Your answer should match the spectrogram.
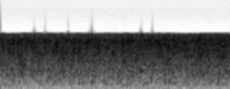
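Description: Shallow stream running over rocks, a steady rush of water.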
